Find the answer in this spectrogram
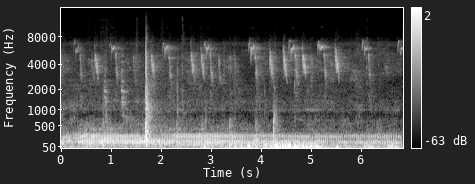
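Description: Birds chirping: short, high, falling chirps repeated about two a second, over a low steady rumble, with one sharp click near the middle.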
